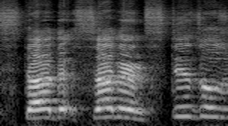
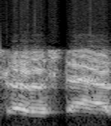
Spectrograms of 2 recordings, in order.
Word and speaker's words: Southern Styles: Now, not only are you an MC, but you're also the CEO of Southern, how you say it, Southern Stizzles record? No, it's actually Southern Styles.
